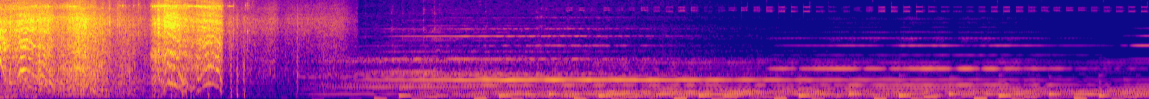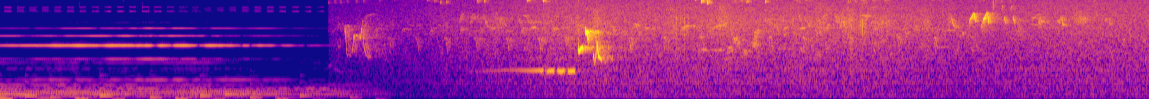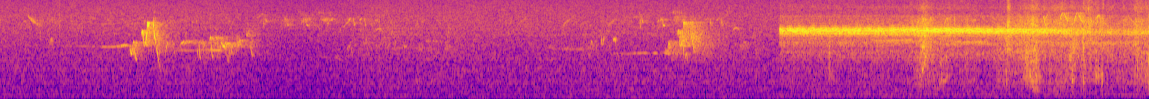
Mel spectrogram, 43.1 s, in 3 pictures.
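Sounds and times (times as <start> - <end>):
steady outdoor hiss: 1.5 - 9.6, 18.6 - 43.0.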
